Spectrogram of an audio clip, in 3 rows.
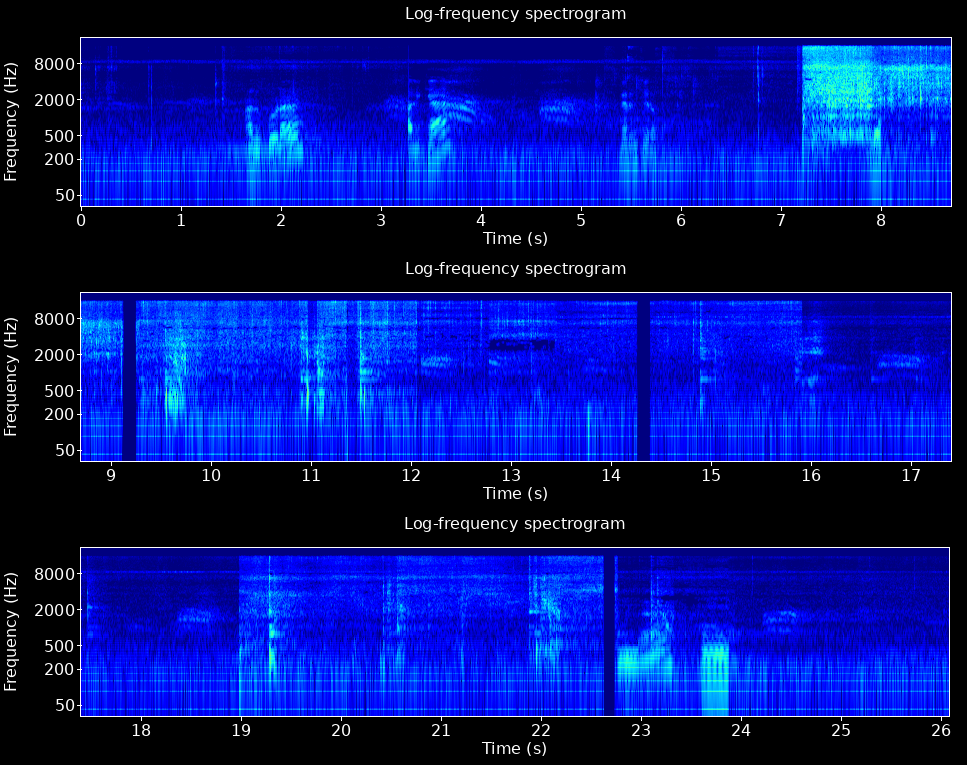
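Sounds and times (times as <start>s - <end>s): vegetables sizzling in hot oil: 7.2s - 17.6s, 19.0s - 26.0s
metal spoon scraping a pot: 15.8s - 16.2s, 21.9s - 22.4s.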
